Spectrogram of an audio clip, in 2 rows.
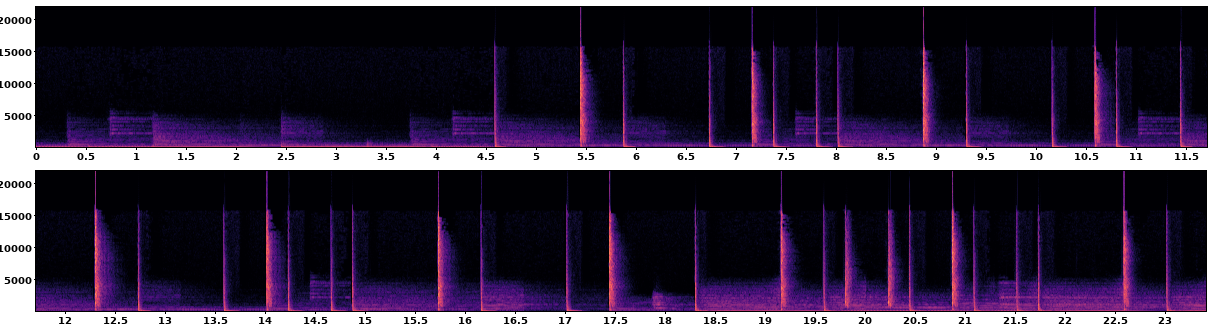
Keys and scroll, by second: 22.6 ctrl+a, 23.2 ctrl+v.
